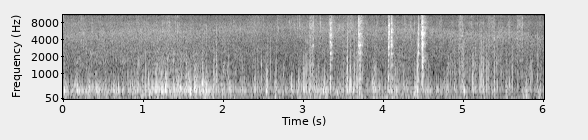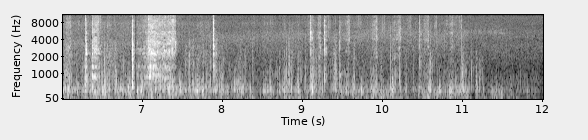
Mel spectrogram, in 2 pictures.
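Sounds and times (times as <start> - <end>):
spoon scraping steel pot: 3.0 - 4.5, 6.0 - 7.5, 9.1 - 10.8.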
